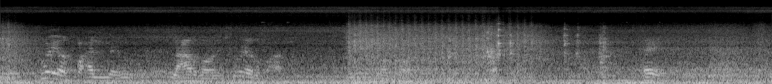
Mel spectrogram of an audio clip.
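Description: Metal tools clink and scrape against a car's underside.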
